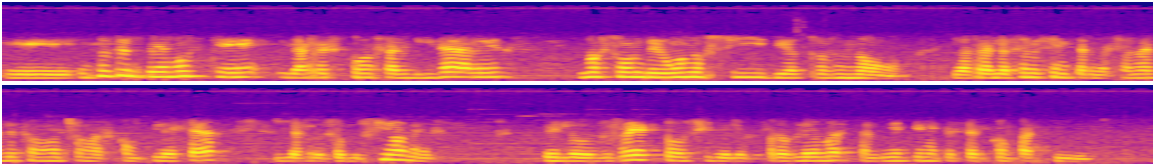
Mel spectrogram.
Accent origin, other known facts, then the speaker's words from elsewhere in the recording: Mexico; no somos como mexicanos absolutamente responsables en cuidar la frontera sur de Estados Unidos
